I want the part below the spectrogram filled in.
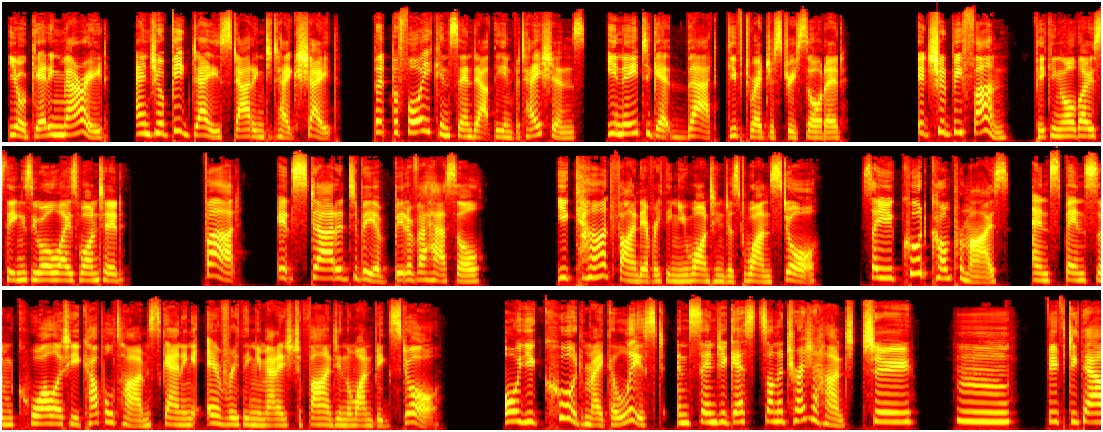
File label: female talent corporate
